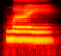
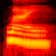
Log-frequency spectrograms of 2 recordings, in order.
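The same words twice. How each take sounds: First: The word is said on a level middle tone. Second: The word is said on a low tone. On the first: It means mile. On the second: It means new.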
